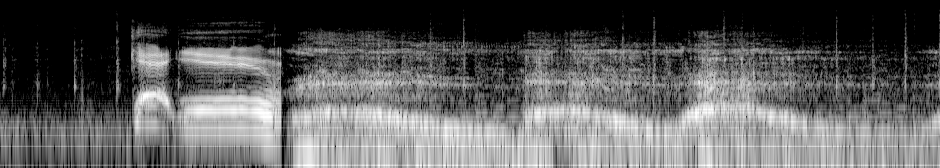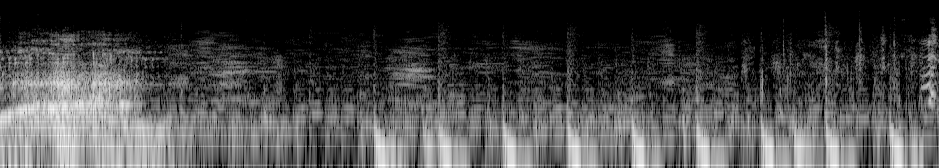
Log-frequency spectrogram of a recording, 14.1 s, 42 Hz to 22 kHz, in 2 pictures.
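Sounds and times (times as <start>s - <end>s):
person making play roars: 2.1s - 8.6s.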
